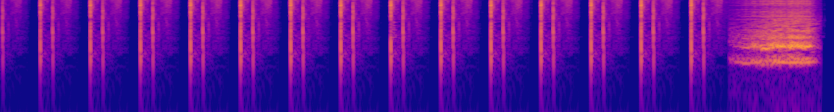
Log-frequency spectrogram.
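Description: Cartoon footstep sound effects: quick, even taps, about six a second, growing louder as the animated mascot runs across. Near the end they give way to a short pitched sound effect.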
